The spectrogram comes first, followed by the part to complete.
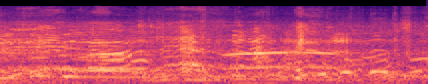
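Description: Overlapping chatter of several women's voices in a walking group, with no words clear.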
